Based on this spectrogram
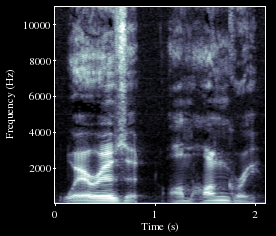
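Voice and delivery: affected eagerness. A narrator's reading. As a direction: play at being eager. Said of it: "replied Fallowby with affected eagerness".

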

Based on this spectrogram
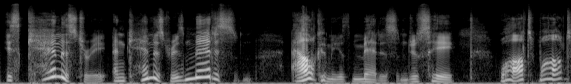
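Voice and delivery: high, loud oratory; orating. A narrator's reading. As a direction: declaim it like a lecture. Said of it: "he orated".

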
